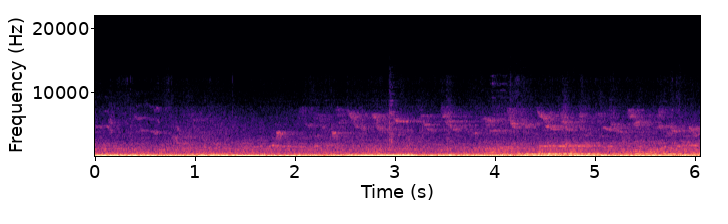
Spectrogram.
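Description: Small birds chirping repeatedly over a steady low hum of traffic or engine noise.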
